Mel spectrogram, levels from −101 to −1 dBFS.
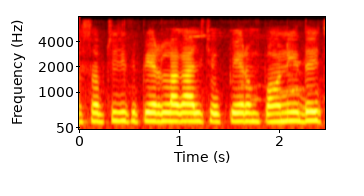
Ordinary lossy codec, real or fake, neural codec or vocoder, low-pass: none; real; none; 7.2 kHz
